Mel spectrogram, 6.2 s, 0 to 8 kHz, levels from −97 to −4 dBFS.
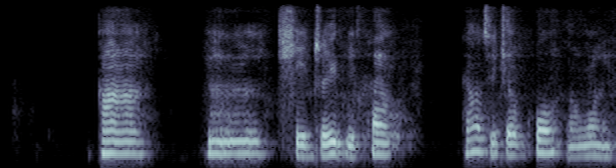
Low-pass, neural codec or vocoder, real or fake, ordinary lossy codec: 7.2 kHz; codec, 24 kHz, 1 kbps, SNAC; fake; none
